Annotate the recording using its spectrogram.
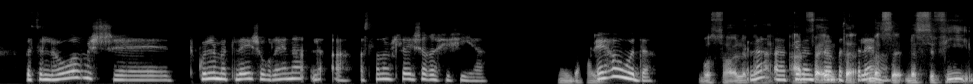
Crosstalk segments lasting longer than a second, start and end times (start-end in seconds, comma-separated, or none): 7.5-8.9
